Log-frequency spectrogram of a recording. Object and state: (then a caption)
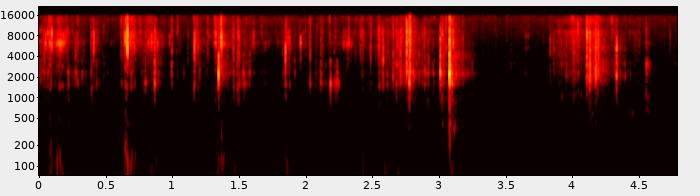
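Soap bar shaved with a blade. A utility knife blade shaves a solid rectangular white soap bar with a gold painted surface into flakes. The result is a series of short, dry, bright scraping crunches and crackles, with one sharper crack standing out near the end, all separated by quiet pauses.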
